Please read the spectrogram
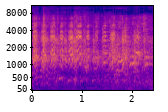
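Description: People laughing in a quick run of short bursts.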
